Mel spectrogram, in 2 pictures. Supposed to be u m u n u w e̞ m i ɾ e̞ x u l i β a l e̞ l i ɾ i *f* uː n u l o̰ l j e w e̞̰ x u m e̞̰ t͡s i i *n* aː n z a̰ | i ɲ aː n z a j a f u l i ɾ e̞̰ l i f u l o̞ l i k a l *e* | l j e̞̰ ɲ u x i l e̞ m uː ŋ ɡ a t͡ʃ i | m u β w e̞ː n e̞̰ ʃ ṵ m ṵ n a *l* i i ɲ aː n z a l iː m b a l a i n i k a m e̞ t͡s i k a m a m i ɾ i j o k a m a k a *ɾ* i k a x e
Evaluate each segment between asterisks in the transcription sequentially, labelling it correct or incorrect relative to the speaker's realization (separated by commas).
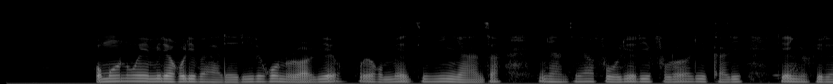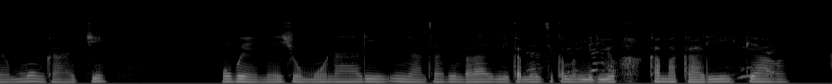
incorrect, incorrect, incorrect, correct, incorrect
